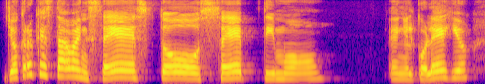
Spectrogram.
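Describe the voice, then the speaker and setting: Smooth-voiced Dominican woman telling her story. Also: on the high side, slow. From Dominican Republic. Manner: warm storytelling with many fillers and restarts. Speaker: guest, endodontist and dental teacher. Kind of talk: podcast interview.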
